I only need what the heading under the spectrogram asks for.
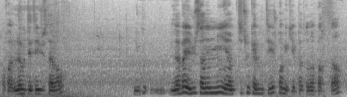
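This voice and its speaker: A man with a soft-edged, mellow voice, a little high guides a player through a game. He explains casually in colloquial phrases. He sounds slightly away from the mic. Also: fast talker. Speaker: co-commentator guiding the player. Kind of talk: casual gaming chat giving directions. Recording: slightly distant, noisy voice recording.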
